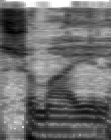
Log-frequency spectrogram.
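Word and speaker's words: ישמעאל: خوشخبری سنا دی گئی۔ عبرانی زبان میں اسماعیل کا تلفظ شمائیل ہے۔ شما کے معنی ہے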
